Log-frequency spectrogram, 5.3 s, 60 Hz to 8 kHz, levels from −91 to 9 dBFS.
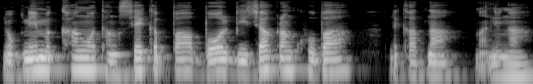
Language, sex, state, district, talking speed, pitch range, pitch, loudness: Garo, male, Meghalaya, South Garo Hills, 80 wpm, 110-135 Hz, 130 Hz, -19 LUFS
